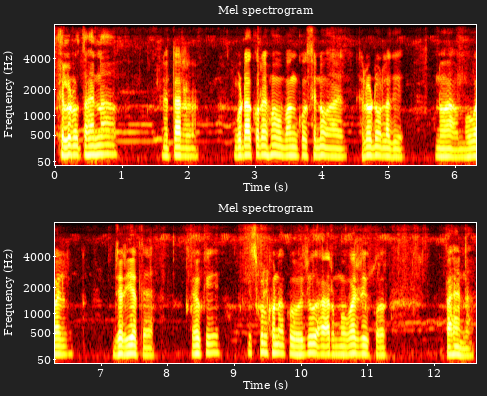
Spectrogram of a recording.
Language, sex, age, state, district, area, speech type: Santali, male, 45-60, Jharkhand, Bokaro, rural, spontaneous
